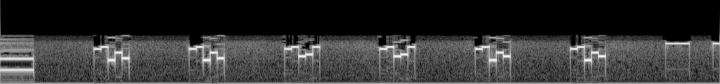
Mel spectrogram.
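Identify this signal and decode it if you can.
Five-tone selective call (ZVEI), heard as quick runs of five tones, tones of about 70 ms. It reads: 89263 89263 89459 89459 89264 89264
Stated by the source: ZVEI five-tone call received on SDR.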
